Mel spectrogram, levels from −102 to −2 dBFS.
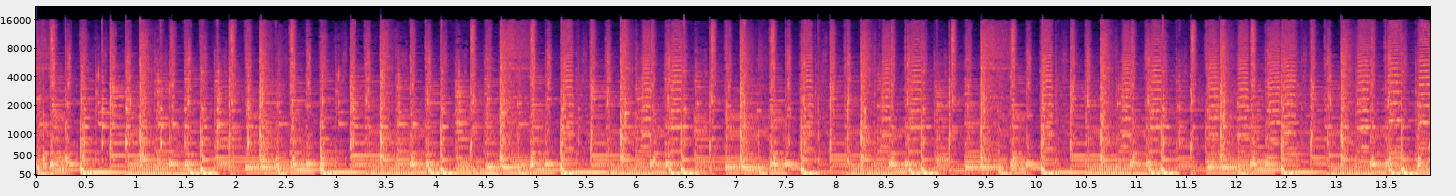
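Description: Nothing in the audio points to a technical fault at any point in its duration.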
